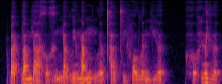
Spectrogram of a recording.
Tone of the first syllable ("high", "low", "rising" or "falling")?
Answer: low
